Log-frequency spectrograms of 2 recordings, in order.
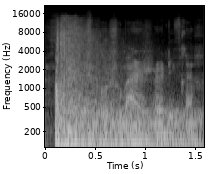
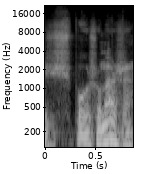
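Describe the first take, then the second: First: Whispered Je suis pas au chômage, as if it's a secret. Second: Said in the usual way. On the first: Shown as a demonstration. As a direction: hush it so the chat can't hear. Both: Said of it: "Dinguerie de, de dire ça devant tout le monde".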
